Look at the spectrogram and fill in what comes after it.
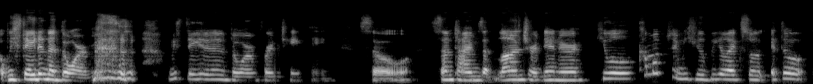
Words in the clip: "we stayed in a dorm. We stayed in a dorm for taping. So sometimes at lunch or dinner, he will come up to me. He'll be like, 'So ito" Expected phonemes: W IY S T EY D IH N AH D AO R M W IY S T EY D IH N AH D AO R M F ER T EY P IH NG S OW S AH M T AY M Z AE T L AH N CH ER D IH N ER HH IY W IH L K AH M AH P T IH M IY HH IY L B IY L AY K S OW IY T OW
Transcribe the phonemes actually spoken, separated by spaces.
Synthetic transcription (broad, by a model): W IY S T EY D IH N AH D AO R M W IY S T EY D IH N AH D AO R M F ER T EY P IH NG S OW S AH M T AY M Z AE T L AH N CH ER D IH N ER HH IY W IH L K AH M AH P T IH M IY HH IY L B IY L AY K S OW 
